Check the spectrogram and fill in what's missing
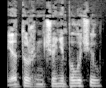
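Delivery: soft and inward, barely letting it out; pensive mutter. Acted. Former factory owner grumbles to his friend, a quiet pensive mutter. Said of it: "задумчиво процедил бывший заводчик".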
